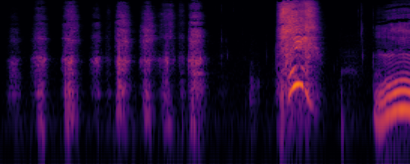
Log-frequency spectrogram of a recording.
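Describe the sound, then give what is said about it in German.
A sudden, sharp sneeze bursts out loudly after a stretch of quick, choppy voice sounds, followed by a rising, nasal whining vocalization. “Gesundheit.”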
